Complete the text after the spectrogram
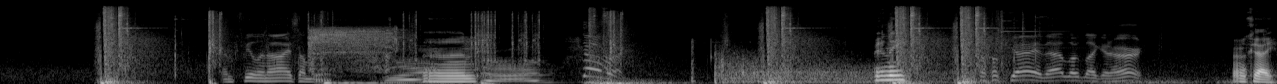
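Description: A rifle fires single loud shots, one after another.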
